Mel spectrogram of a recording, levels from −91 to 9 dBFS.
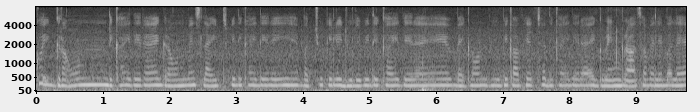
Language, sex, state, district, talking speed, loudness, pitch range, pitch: Hindi, female, Jharkhand, Jamtara, 215 wpm, -19 LUFS, 210-220 Hz, 215 Hz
